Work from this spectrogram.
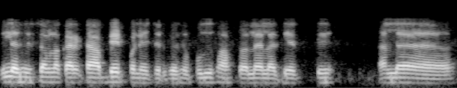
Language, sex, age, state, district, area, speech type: Tamil, male, 18-30, Tamil Nadu, Vellore, rural, conversation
